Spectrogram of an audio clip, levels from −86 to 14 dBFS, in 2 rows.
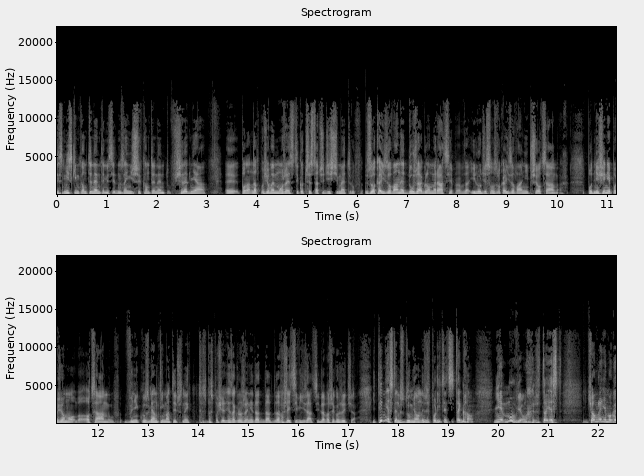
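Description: No technical faults can be heard anywhere in the audio. There is no moment that needs a timestamp and no audible problem to trace to a cause.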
